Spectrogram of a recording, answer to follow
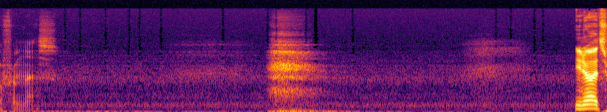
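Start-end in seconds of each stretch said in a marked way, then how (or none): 2.7-3.3 long unvoiced grieving sigh; a deep sigh before going on; heavy sigh. Real, not acted. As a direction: let out a weary breath of grief. Pause while talking about brother.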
